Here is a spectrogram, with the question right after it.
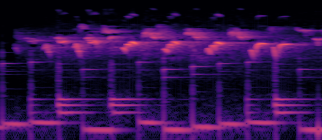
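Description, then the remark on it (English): Busy, high bird chirps and tweets flutter continuously over a steady, plodding low electronic tone that alternates between two notes in a regular rhythm. “Birds, they chirp.”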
